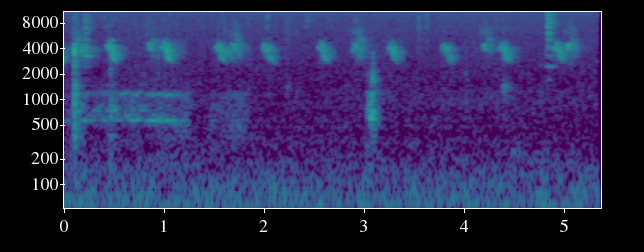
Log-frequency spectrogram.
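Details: Bantam mother hen with her one-day-old chicks in a small backyard farm: a low drawn-out tonal hen call in the first second, a short cluck near three seconds, and soft high chick peeps repeating throughout in a quiet setting.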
